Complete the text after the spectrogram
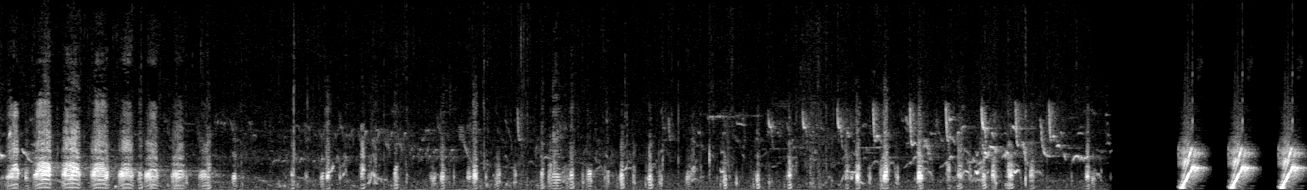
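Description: A duck quacks repeatedly in a rapid, raspy series for about eleven seconds, loud, with a low steady hum beneath, then three separate sharp quacks after a short silence.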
